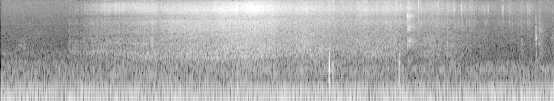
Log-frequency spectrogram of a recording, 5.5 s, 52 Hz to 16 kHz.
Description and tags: softer curtain brush
This is a very soft sound of someone opening curtains. This curtains are very stiff and was recorded in a concrete room with a carpet. It was recorded on a tascam DR-40.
